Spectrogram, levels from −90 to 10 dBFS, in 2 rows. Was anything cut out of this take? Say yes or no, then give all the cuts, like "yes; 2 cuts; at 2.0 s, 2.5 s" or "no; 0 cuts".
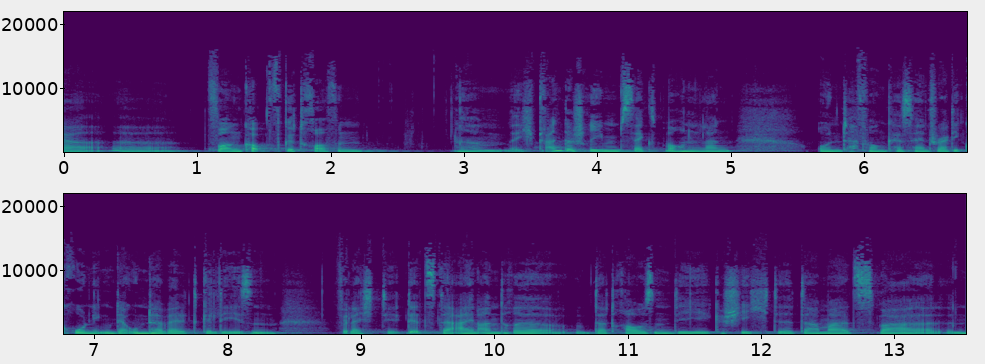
yes; 6 cuts; at 1.1 s, 3.5 s, 5.9 s, 6.7 s, 9.3 s, 9.9 s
